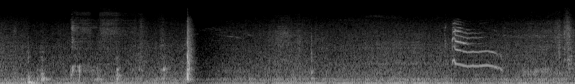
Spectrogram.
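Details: Shy pet cat hiding and coming out meowing for cuddles; one clear, drawn-out meow that wavers and falls near the end, after a sharp click and steady low rumble.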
